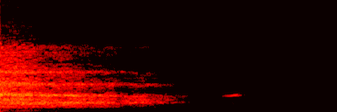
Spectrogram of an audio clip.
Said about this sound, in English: we're going to begin with just three deep breaths together as a community, just to bring our energy all into alignment with one another. So breathing in through the nose, out through the mouth, nice release of energy.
